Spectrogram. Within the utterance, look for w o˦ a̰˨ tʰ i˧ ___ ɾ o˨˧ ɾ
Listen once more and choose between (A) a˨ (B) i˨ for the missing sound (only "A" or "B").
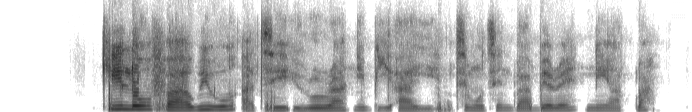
B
